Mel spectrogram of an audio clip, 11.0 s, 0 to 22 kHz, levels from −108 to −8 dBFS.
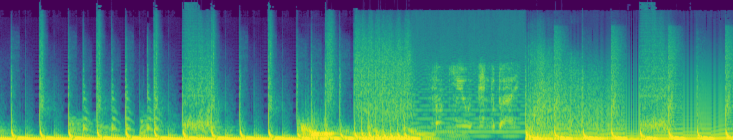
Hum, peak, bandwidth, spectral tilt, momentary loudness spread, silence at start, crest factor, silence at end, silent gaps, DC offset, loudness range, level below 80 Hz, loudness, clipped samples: none; 0 dBFS; 9 kHz; -7.5 dB/octave; 11 LU; 0 s; 8 dB; 0 s; none; under 0.1%; 3 LU; -8 dBFS; -12 LUFS; 0.2%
